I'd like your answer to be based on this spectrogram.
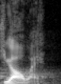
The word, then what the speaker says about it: Yahweh: Hebrew theologians tell us that God's name was most likely pronounced Yahweh.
